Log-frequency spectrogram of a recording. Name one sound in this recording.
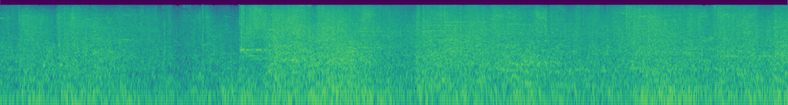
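Magical blasts and impacts crackle and boom in a video game battle.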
